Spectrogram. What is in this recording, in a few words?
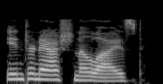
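"internationalized", British English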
